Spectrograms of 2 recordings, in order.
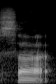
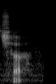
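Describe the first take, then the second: First: It begins with an s sound. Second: It begins with a ch sound. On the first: The speaker calls it wrong. "will use the S sound" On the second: The speaker calls it right. "correct grammatical way to say a word that begins with this letter"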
